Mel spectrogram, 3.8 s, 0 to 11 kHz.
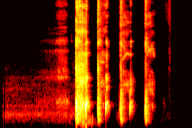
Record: {"three_cough_length": "3.8 s", "three_cough_amplitude": 32768, "three_cough_signal_mean_std_ratio": 0.24, "survey_phase": "beta (2021-08-13 to 2022-03-07)", "age": "45-64", "gender": "Female", "wearing_mask": "No", "symptom_cough_any": true, "symptom_runny_or_blocked_nose": true, "symptom_sore_throat": true, "symptom_fatigue": true, "symptom_headache": true, "symptom_onset": "5 days", "smoker_status": "Current smoker (1 to 10 cigarettes per day)", "respiratory_condition_asthma": false, "respiratory_condition_other": false, "recruitment_source": "Test and Trace", "submission_delay": "2 days", "covid_test_result": "Positive", "covid_test_method": "RT-qPCR", "covid_ct_value": 27.2, "covid_ct_gene": "N gene"}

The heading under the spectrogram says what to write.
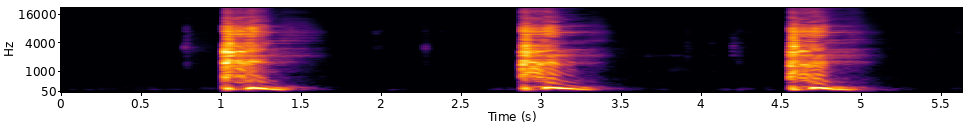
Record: {"three_cough_length": "5.6 s", "three_cough_amplitude": 32768, "three_cough_signal_mean_std_ratio": 0.35, "survey_phase": "beta (2021-08-13 to 2022-03-07)", "age": "18-44", "gender": "Male", "wearing_mask": "No", "symptom_none": true, "symptom_onset": "12 days", "smoker_status": "Current smoker (1 to 10 cigarettes per day)", "respiratory_condition_asthma": false, "respiratory_condition_other": false, "recruitment_source": "REACT", "submission_delay": "1 day", "covid_test_result": "Negative", "covid_test_method": "RT-qPCR"}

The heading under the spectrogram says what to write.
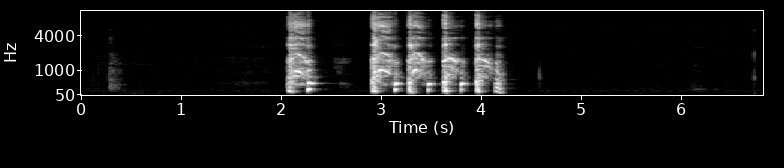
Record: {"cough_length": "6.8 s", "cough_amplitude": 23345, "cough_signal_mean_std_ratio": 0.3, "survey_phase": "beta (2021-08-13 to 2022-03-07)", "age": "18-44", "gender": "Male", "wearing_mask": "No", "symptom_runny_or_blocked_nose": true, "symptom_fatigue": true, "symptom_headache": true, "symptom_change_to_sense_of_smell_or_taste": true, "symptom_loss_of_taste": true, "symptom_other": true, "symptom_onset": "4 days", "smoker_status": "Never smoked", "respiratory_condition_asthma": false, "respiratory_condition_other": false, "recruitment_source": "Test and Trace", "submission_delay": "1 day", "covid_test_result": "Positive", "covid_test_method": "RT-qPCR", "covid_ct_value": 27.4, "covid_ct_gene": "N gene"}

